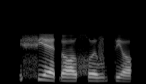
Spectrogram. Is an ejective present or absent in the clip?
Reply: absent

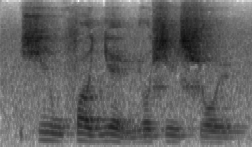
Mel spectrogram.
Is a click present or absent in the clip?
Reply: absent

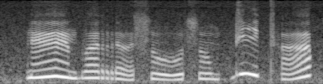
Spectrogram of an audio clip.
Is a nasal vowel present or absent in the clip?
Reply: present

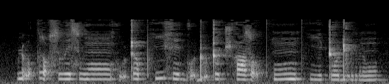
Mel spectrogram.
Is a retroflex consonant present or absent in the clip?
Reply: present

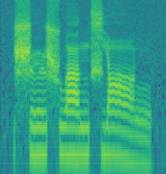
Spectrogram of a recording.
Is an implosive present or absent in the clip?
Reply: absent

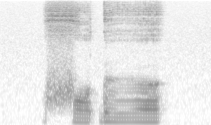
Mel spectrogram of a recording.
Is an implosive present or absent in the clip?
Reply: present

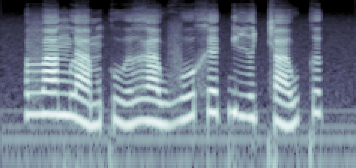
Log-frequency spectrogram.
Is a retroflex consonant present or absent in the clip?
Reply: absent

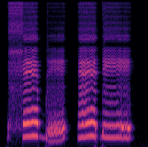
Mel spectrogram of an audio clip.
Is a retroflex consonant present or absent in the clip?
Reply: absent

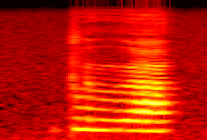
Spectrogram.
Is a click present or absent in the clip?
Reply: absent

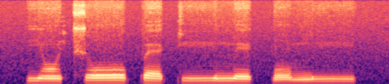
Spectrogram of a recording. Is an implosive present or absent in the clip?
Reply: absent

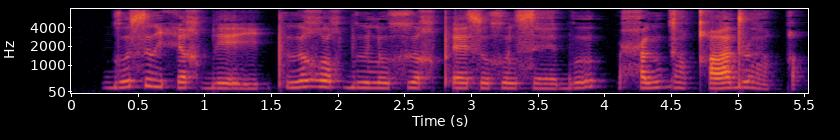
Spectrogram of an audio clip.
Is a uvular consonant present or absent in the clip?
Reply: present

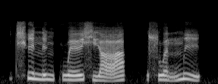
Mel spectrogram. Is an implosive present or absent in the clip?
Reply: absent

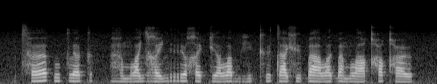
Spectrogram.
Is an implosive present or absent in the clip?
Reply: present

